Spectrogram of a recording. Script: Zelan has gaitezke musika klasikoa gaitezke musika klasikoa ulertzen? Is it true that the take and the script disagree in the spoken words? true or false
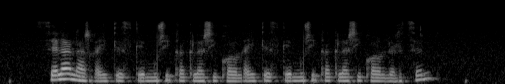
false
